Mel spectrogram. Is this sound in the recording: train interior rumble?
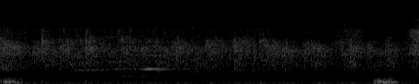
no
